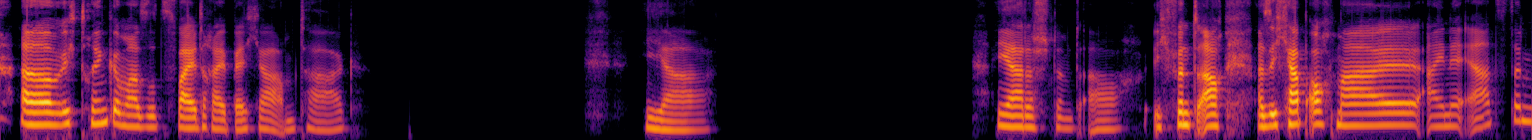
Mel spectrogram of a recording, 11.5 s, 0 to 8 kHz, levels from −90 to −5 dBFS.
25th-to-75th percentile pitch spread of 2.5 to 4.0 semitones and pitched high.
No: wide, 5.4 semitones; high, 195 Hz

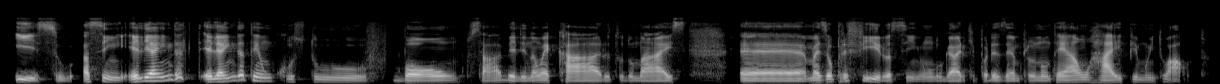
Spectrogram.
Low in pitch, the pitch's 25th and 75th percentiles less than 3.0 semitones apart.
No: very low, 95 Hz; average, 3.7 semitones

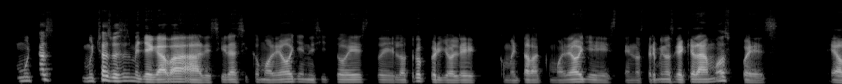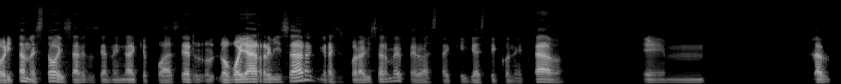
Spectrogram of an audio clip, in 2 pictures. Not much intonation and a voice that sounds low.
Yes: narrow, 2.3 semitones; low, 110 Hz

